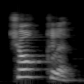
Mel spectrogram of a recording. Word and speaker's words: chocolate: Tapi jika kata coklat ini dibunyikan, pronounce, dia hanya punya 2 silabel, yaitu chocolate.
